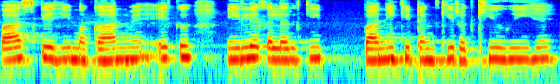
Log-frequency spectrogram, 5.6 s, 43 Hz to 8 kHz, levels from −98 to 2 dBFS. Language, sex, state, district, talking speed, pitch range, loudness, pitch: Hindi, male, Uttar Pradesh, Lucknow, 160 wpm, 195-215 Hz, -16 LUFS, 205 Hz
